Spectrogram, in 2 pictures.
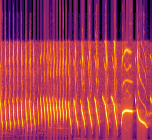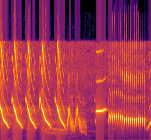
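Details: Training song of a Belgian canary: long runs of fast repeated notes that give way to bright descending whistled slurs, a brief gap, then a dense buzzing trill.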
